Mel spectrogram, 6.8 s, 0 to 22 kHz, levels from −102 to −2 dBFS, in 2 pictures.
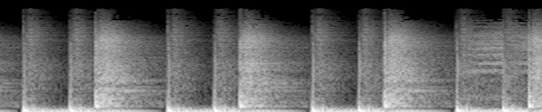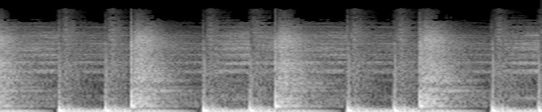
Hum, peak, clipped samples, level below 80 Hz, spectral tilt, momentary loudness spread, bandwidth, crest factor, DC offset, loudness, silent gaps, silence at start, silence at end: none; 0 dBFS; under 0.1%; -16 dBFS; -6 dB/octave; 4 LU; 9.4 kHz; 14 dB; under 0.1%; -17 LUFS; none; 0 s; 0 s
